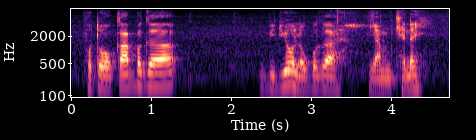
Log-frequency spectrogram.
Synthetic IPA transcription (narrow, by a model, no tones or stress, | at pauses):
pʰotokaɾbɐɡɐ | bʱidiolɐwbɐɡɐjamkʰenaj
